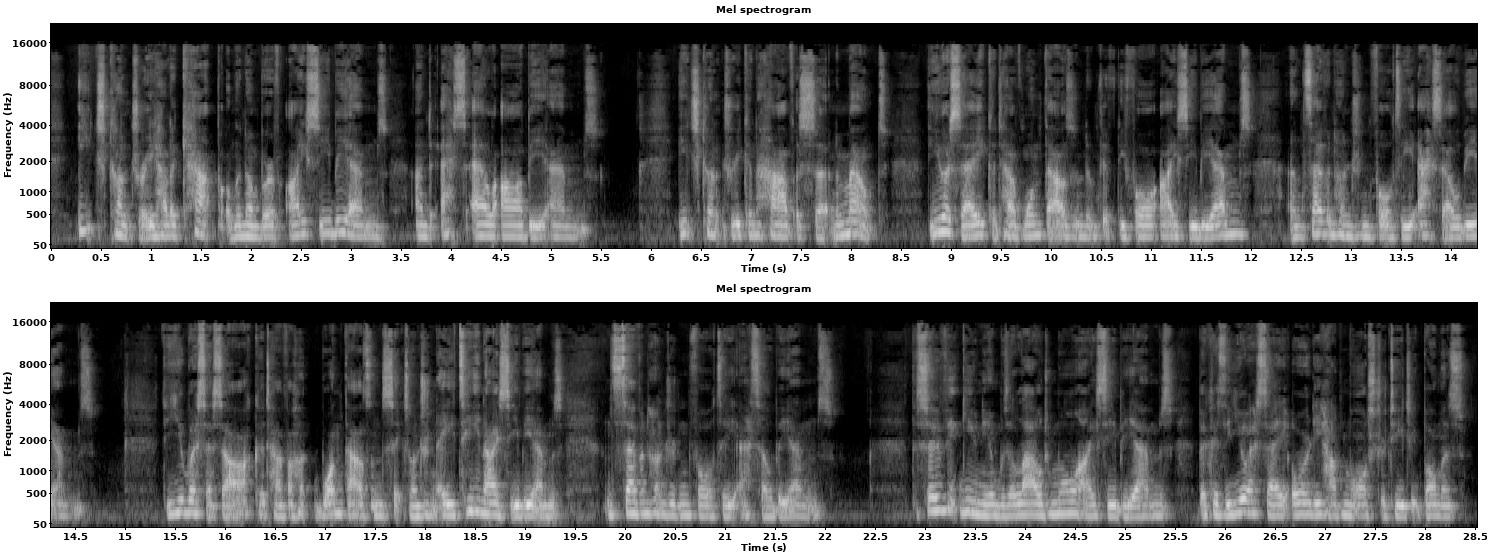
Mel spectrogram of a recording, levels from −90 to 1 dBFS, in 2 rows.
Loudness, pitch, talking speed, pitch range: -26 LUFS, 155 Hz, 110 wpm, 150-170 Hz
